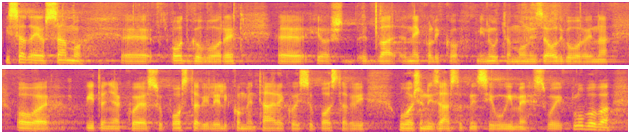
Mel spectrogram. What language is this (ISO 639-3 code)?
hrv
